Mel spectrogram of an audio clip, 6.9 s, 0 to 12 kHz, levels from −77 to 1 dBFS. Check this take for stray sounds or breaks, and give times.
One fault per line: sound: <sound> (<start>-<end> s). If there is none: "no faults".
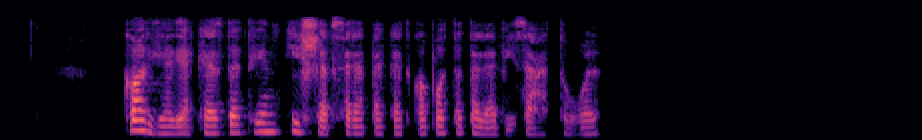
no faults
